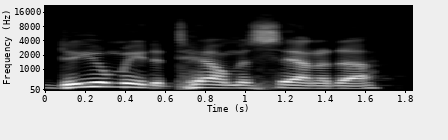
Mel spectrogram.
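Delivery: put-on genteel Southern accent, hemming first; Southern senator. Senator questioning another in a hearing, Southern accent. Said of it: "Southern to me is like a senator".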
